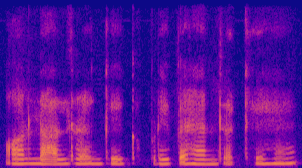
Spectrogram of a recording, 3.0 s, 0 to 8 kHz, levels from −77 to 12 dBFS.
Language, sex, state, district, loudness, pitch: Hindi, female, Rajasthan, Jaipur, -19 LUFS, 215 Hz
